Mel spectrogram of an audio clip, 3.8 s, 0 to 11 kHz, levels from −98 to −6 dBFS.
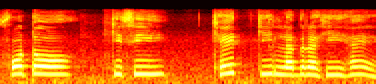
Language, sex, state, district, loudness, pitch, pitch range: Hindi, female, Madhya Pradesh, Dhar, -15 LUFS, 285 Hz, 270-290 Hz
